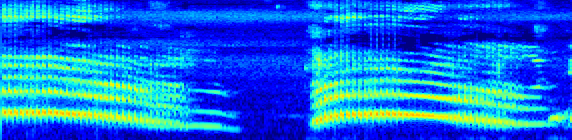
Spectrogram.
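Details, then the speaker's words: An imitation of a partner's loud night-time snoring, likened to construction noise: two long, rattling, buzzy voiced sounds with a gap between them. "I'm so sorry for my snoring. Like it sounds like someone is building a someone is constructing. You know, construction is going on."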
